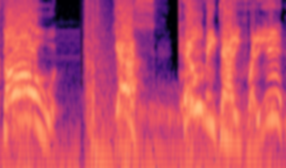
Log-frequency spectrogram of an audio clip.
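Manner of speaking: high, loud plea at the screen; real excited gamer shout; eager shout. Real, not acted. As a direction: yell for the monster to come. Streamer calls the animatronic to kill.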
